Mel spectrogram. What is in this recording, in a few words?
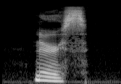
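"nurse", English, female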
